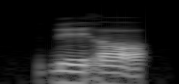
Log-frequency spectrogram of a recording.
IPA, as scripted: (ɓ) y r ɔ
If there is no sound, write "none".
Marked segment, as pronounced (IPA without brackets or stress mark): ɓ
